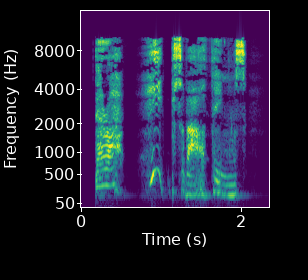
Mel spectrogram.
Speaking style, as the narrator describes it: she said in a fierce whisper

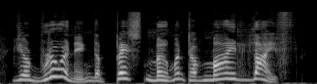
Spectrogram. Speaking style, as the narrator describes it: said Ron furiously

